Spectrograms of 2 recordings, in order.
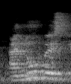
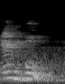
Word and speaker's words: Anubis: By the way, Anubis is the Greek way, as you know, of pronouncing Embu. The name in hieroglyphic Embu.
